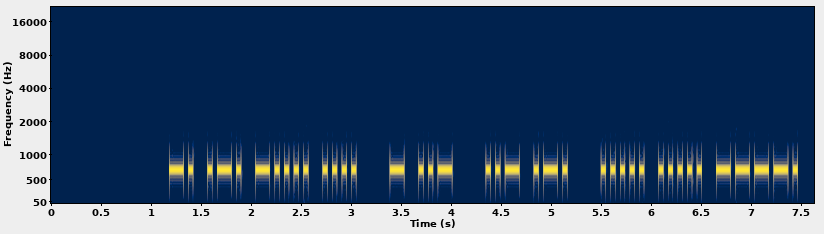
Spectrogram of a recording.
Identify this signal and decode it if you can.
Morse code, heard as a keyed tone, about 25 wpm, 700 Hz. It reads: NR6H TU UR 559
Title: SOTA QSO Practice 25wpm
